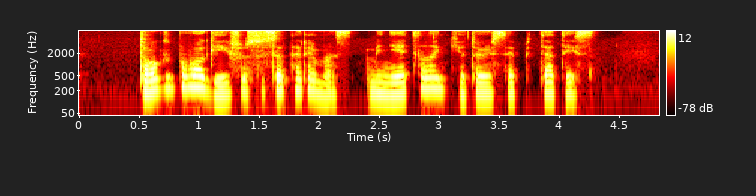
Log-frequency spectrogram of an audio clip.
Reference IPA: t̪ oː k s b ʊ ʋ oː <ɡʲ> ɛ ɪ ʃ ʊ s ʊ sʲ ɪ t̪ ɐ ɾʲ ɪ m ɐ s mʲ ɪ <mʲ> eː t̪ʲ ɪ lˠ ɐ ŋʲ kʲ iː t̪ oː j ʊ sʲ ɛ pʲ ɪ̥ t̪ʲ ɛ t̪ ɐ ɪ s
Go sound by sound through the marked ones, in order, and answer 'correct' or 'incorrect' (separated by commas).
correct, incorrect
